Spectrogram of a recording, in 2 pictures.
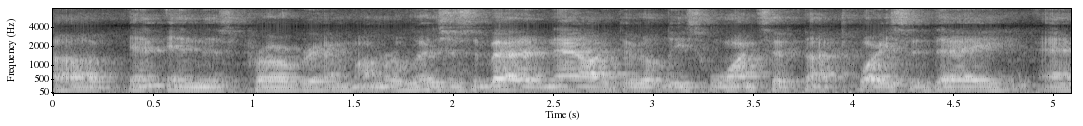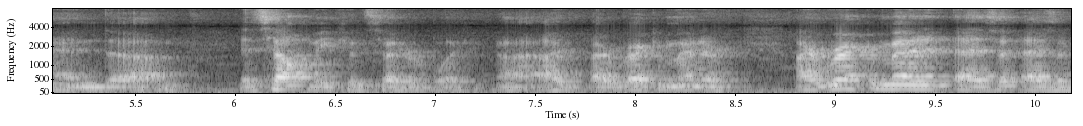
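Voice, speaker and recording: The speech moves at a fairly quick pace with fairly even intonation, accompanied by audible room echo and noticeable background noise. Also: man. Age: 60s. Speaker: customer giving a product testimonial. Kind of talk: testimonial. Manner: halting, many repetitions and fillers.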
